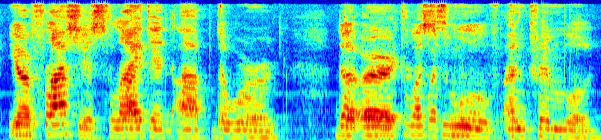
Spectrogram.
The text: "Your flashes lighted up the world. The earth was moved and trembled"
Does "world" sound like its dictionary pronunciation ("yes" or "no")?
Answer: no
